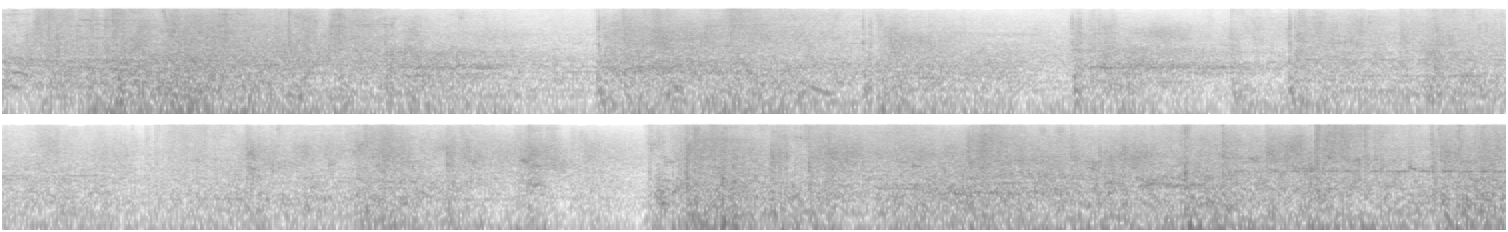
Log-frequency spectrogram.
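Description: Fantasy spell effects crackle and whoosh in a noisy fight.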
